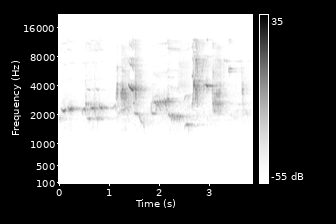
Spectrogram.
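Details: Common blackbird singing at dawn in the British countryside in spring: a low mellow warble giving way to dense, high, scratchy twittering in quick bursts, with no other sounds standing out.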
